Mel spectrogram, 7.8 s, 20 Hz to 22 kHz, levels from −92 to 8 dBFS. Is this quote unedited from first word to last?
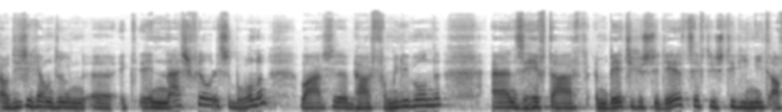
no; 1 cut; at 3.5 s

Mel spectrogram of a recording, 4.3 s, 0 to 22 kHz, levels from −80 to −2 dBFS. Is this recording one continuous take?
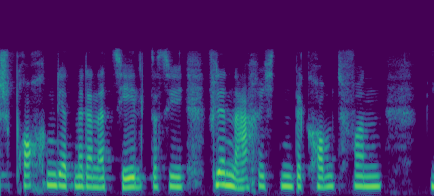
yes; 0 cuts

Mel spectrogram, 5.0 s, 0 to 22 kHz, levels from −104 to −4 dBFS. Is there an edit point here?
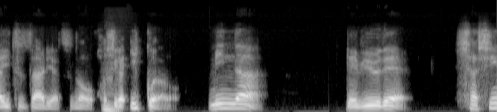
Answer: yes; 1 cut; at 2.0 s

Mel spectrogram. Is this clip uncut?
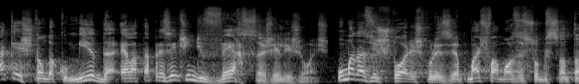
yes; 0 cuts

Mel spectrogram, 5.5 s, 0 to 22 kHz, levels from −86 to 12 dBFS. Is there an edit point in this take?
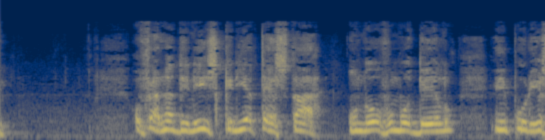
no; 0 cuts

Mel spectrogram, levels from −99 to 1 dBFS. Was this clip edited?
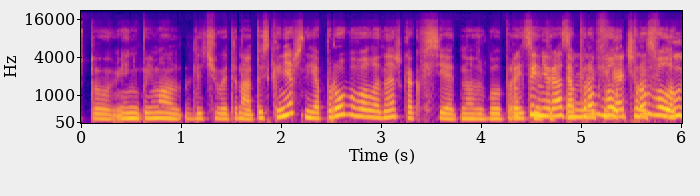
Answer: no; 0 cuts

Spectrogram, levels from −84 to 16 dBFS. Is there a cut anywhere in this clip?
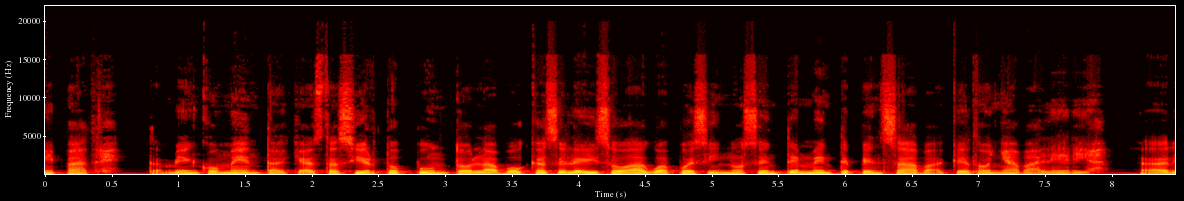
no; 0 cuts

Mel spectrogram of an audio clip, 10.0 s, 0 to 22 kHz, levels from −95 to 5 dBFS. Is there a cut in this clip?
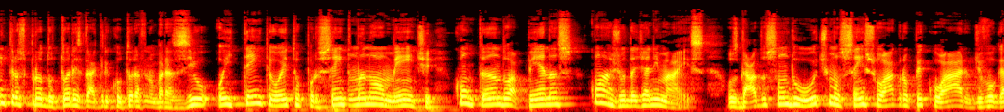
yes; 2 cuts; at 1.4 s, 3.5 s

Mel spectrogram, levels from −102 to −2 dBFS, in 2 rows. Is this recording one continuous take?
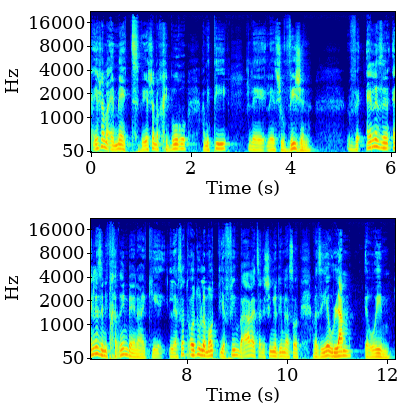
yes; 0 cuts

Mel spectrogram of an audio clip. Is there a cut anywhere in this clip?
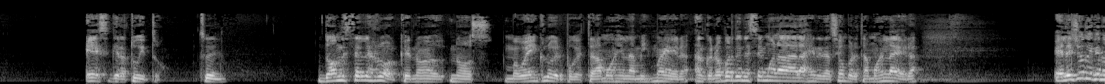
no; 0 cuts

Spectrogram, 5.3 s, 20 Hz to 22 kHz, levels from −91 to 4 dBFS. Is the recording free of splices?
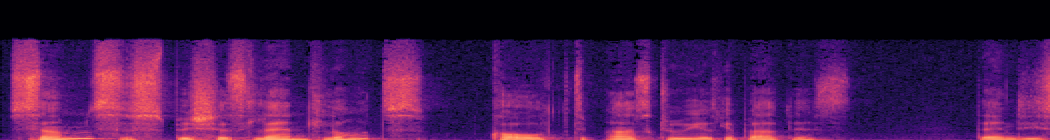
no; 4 cuts; at 2.3 s, 3.0 s, 3.3 s, 3.6 s

